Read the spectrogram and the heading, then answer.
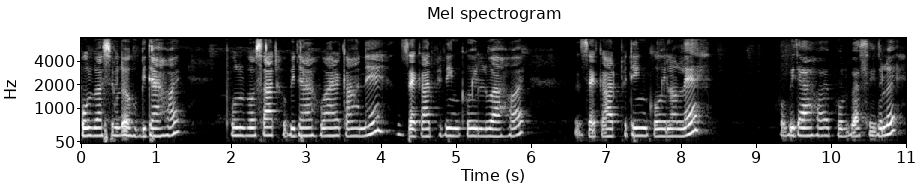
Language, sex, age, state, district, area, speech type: Assamese, female, 30-45, Assam, Sivasagar, rural, spontaneous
